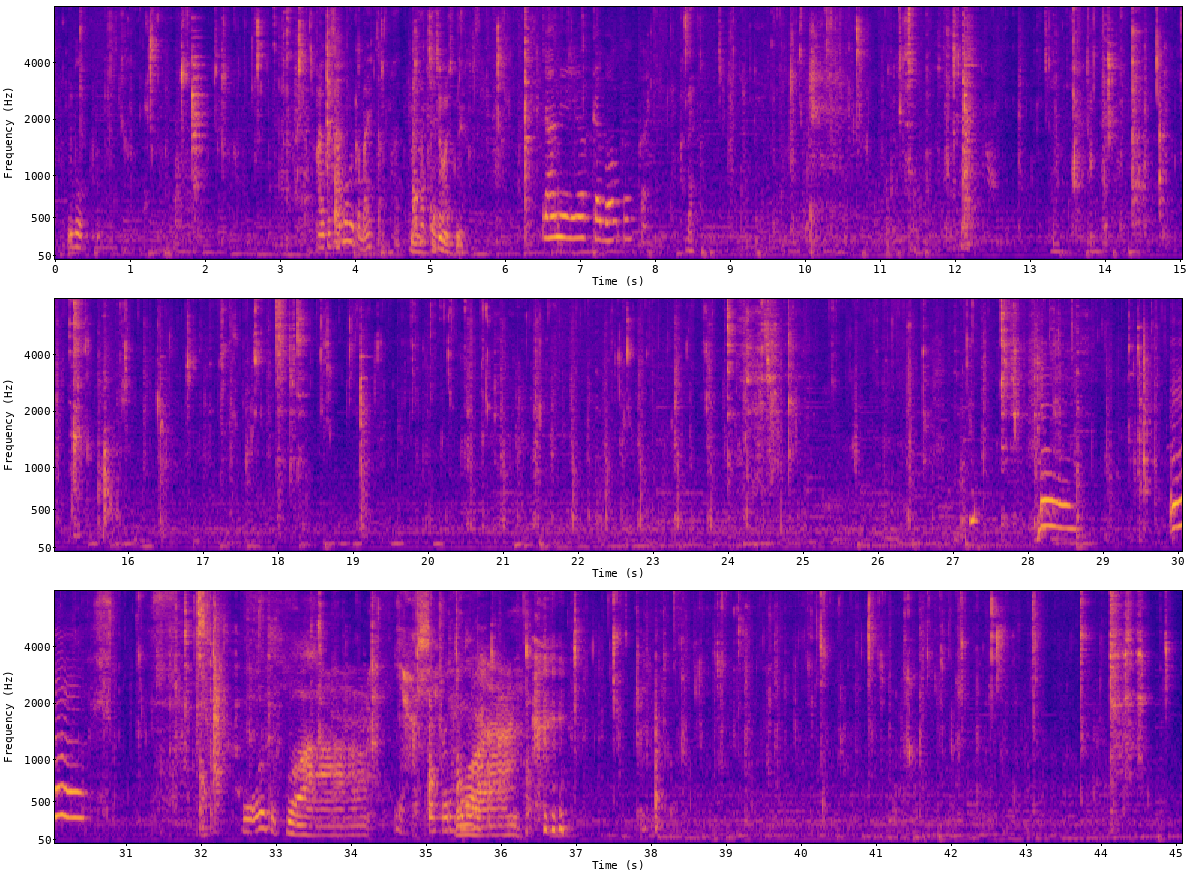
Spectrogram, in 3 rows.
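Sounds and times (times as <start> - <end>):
chopsticks clinking on plates: 0.3 - 6.5, 13.3 - 29.8, 31.6 - 34.4, 39.1 - 45.0.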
